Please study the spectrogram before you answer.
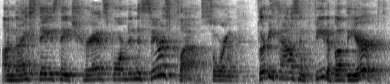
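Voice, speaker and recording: Man reading a kids' story aloud, lively pitch swings, slightly high voice, echoey room. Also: normal speed. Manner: expressive, animated storytelling. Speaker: meteorologist and author reading his book. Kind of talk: children's story read-aloud.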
